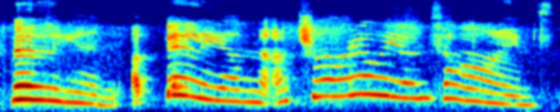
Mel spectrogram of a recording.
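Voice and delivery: high, loud storybook bluster; hammed-up pirate one-upmanship; escalating boast. A narrator's reading. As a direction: belt it out, stretching the final number.

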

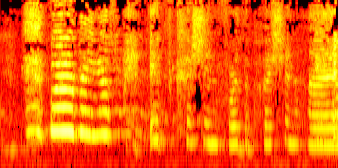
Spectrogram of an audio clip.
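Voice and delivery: cracking up mid-sentence; high, squeaky laughing. Real, not acted. Laughing through a joke.

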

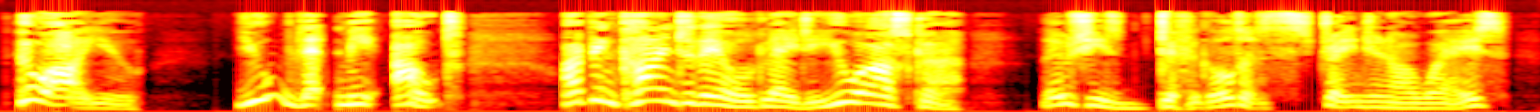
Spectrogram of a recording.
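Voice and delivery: emphatic protest that falls away; indignant, swinging character voice; agitated man pleading his case. Acted. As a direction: plead and bluster by turns.

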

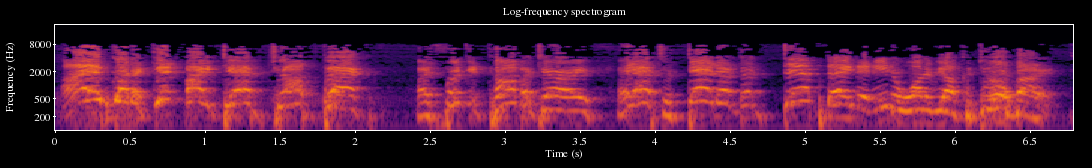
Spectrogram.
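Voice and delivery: high, defiant shouted boasting. Acted. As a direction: declare the comeback in an angry yell. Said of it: "to raise your damn voice".

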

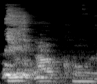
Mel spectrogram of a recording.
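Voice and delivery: usual speaking voice

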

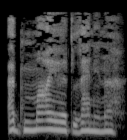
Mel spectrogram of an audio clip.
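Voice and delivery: high, slow lovestruck declamation; worshipful lover reciting verse; adoring recital. A narrator's reading. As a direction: draw it out reverently, pitched high.

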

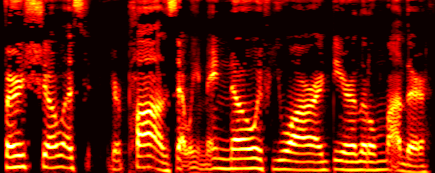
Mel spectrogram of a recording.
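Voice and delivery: put-on high little-kid voice; crying out. A narrator's reading. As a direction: demand it in a high young voice. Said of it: "The little kids cried".

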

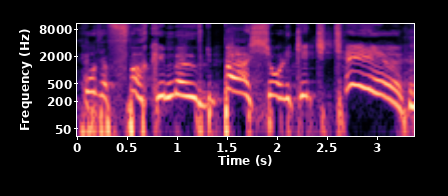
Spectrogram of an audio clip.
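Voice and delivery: put-on high, slow, furious old man's rant; angry yell. Grumpy passenger cursing at the driver for stopping, angry. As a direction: spit it out like an outraged passenger.

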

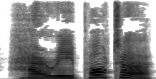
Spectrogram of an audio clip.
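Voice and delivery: slow, high, drawn-out chorus; sing-song it like twins in unison. A narrator's reading. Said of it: "chorused the twins".

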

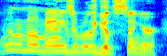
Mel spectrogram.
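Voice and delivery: very high imitated guy; mock squeaky objection; goofy character voice. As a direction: put on a silly high-pitched voice. Voices Beefcake Ronnie, very high.

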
